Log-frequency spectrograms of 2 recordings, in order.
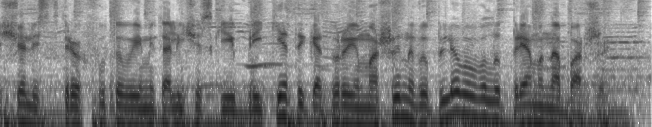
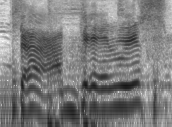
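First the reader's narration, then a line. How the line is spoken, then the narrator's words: Creaky director's voice. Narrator (Russian): проскрипел голос директора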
